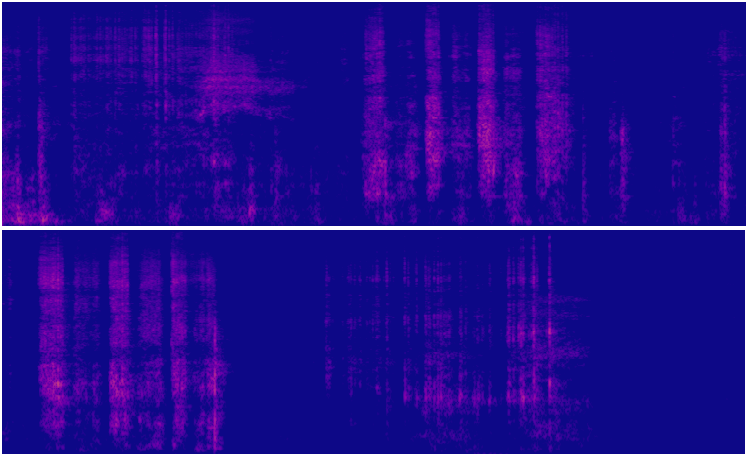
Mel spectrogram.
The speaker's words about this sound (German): schneiden wir das hier kurz grob aus. Doch, Digga. Also grob auf dem weißen Papier.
